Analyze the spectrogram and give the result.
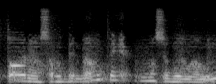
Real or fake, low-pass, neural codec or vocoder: fake; 14.4 kHz; codec, 44.1 kHz, 0.9 kbps, DAC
